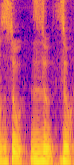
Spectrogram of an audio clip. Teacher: Ese sonido es una S sonora. El sonido Z.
